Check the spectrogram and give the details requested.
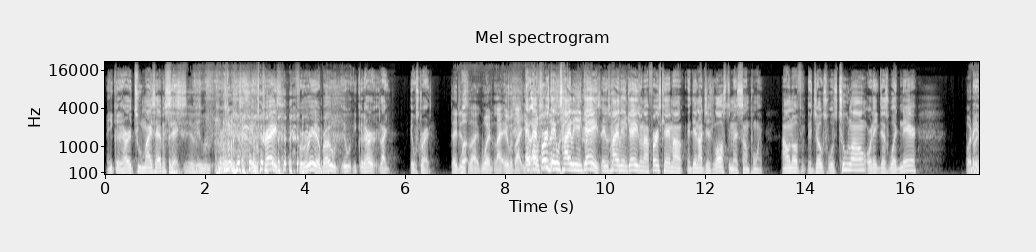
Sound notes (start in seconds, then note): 1.8 laughing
